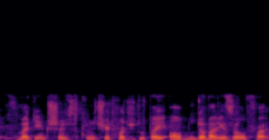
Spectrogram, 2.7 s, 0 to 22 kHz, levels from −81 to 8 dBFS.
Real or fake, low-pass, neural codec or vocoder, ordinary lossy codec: fake; 7.2 kHz; autoencoder, 22.05 kHz, a latent of 192 numbers a frame, VITS, trained on one speaker; none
